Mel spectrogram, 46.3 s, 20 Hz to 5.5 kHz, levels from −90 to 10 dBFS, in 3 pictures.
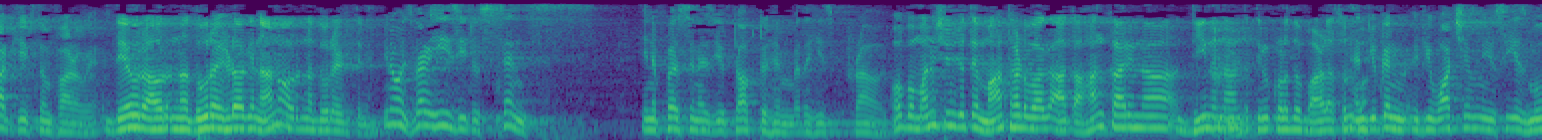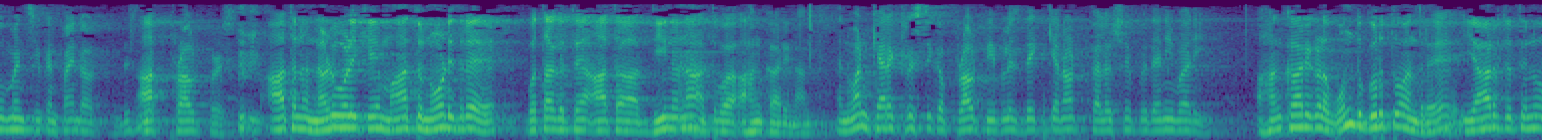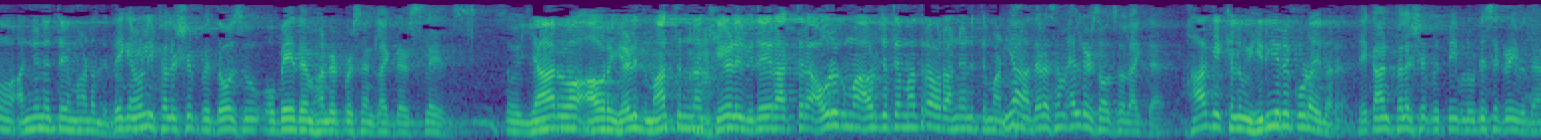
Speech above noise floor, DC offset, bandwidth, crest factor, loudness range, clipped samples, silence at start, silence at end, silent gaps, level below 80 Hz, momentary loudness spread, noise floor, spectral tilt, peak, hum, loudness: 31 dB; under 0.1%; 5.2 kHz; 18 dB; 7 LU; under 0.1%; 0 s; 0 s; none; -58 dBFS; 11 LU; -52 dBFS; -7 dB/octave; -2 dBFS; none; -20 LUFS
